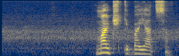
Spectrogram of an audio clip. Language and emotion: Russian, neutral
